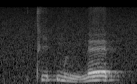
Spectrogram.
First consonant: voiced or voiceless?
voiceless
